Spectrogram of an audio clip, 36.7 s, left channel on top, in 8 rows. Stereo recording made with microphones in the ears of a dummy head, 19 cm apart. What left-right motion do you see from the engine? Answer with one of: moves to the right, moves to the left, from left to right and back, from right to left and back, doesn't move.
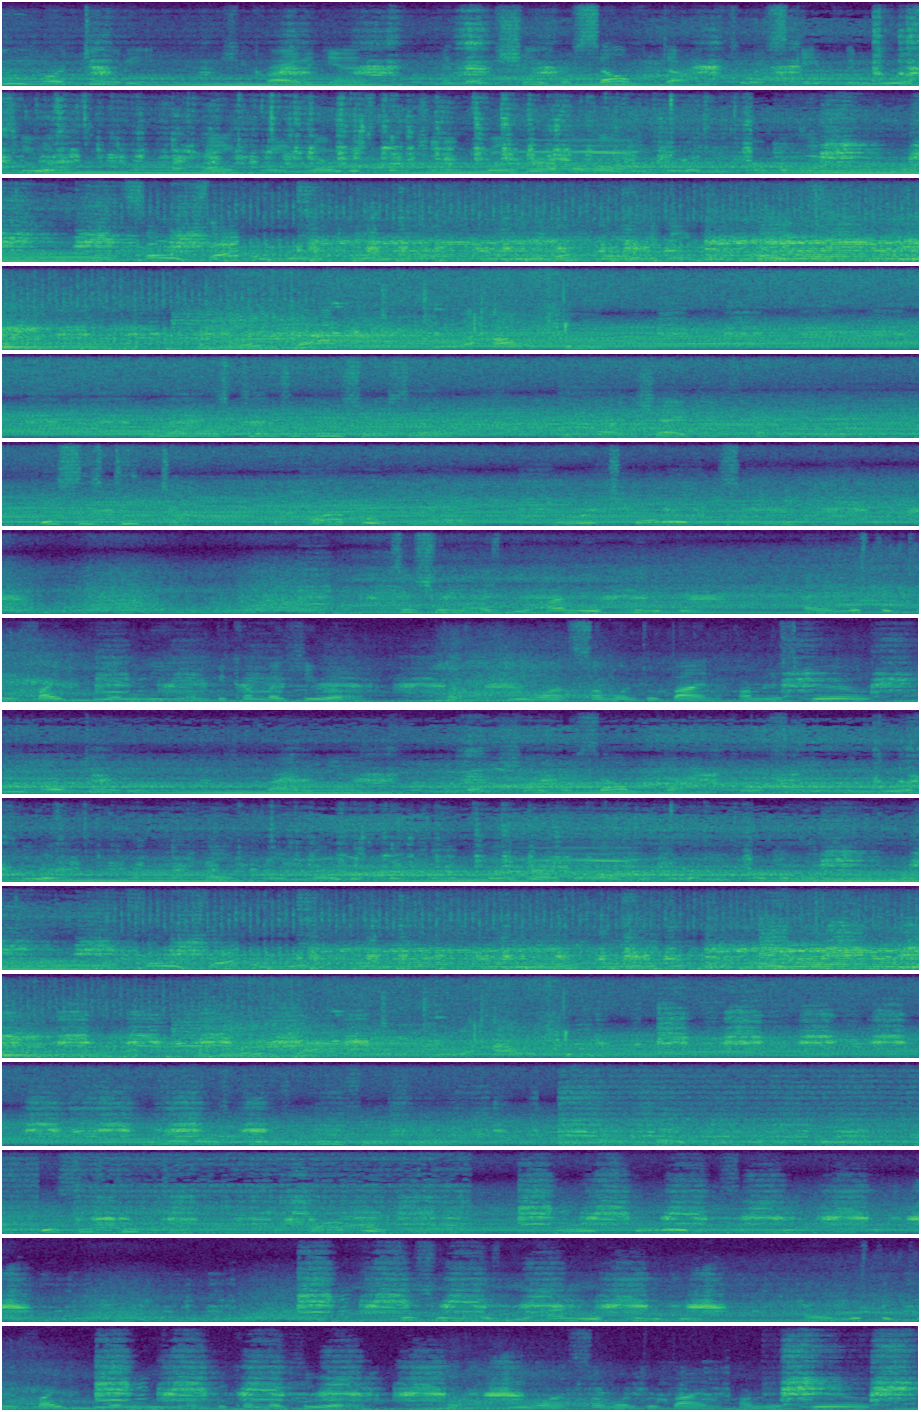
moves to the left.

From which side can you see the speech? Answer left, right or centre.
left.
